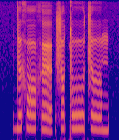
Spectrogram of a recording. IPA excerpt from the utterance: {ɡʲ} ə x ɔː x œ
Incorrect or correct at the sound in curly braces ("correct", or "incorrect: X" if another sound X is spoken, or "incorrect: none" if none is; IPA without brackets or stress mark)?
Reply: incorrect: d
